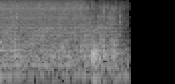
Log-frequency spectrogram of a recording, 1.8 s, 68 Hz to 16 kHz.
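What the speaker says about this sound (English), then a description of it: "Then we're adding water to the pot, filling it like 3/4 of the way full of whatever pot you're using." Tap water runs steadily into a cooking pot for pozole, a broadband rushing pour lasting about a second before cutting off abruptly into silence.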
